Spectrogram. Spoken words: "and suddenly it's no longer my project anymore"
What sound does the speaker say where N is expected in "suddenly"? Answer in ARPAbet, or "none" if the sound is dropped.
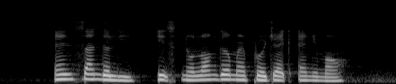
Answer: none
